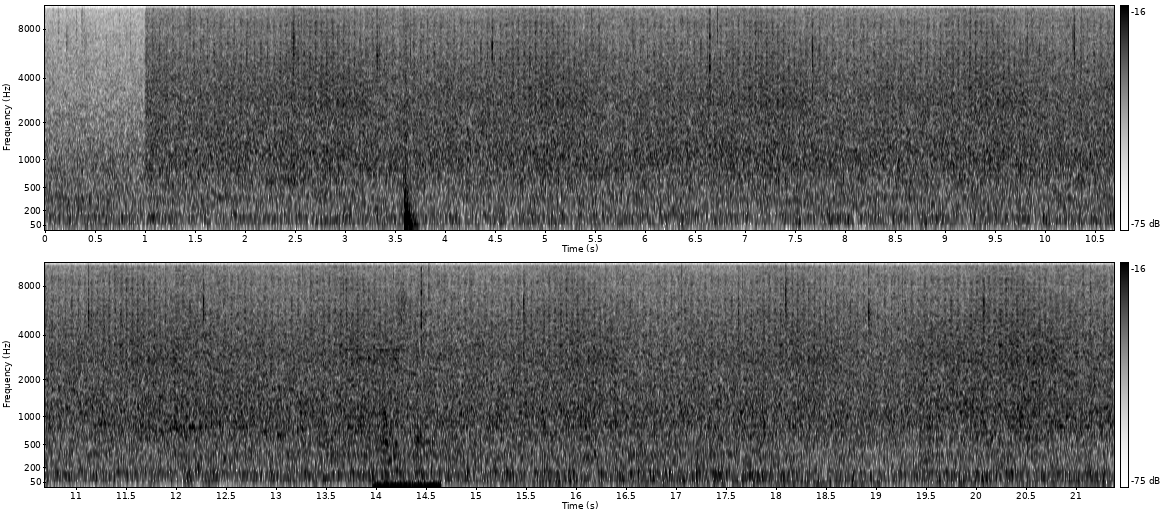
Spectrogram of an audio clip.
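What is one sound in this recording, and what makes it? Water hisses steadily from fire hoses.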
